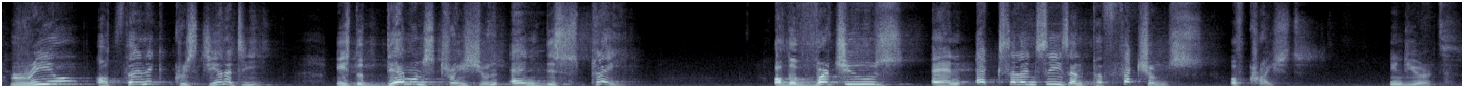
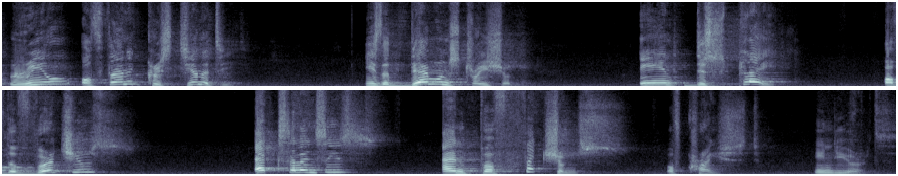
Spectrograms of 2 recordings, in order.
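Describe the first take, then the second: First: It is said fast. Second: It is said slowly.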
